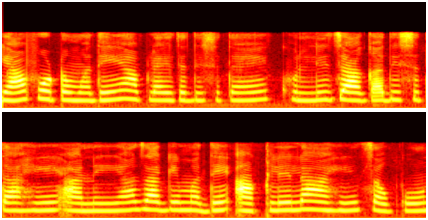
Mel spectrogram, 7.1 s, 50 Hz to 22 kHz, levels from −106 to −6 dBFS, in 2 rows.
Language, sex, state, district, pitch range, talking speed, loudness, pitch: Marathi, female, Maharashtra, Solapur, 265-285 Hz, 150 wpm, -19 LUFS, 275 Hz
